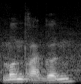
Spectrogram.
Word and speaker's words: Mondragon: Mais vous savez, oui, vous pouvez vous renseigner sur Mondragon, alors ça s'écrit comme ça se prononce, Mondragon.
